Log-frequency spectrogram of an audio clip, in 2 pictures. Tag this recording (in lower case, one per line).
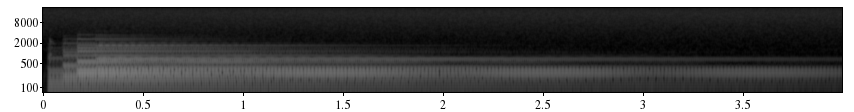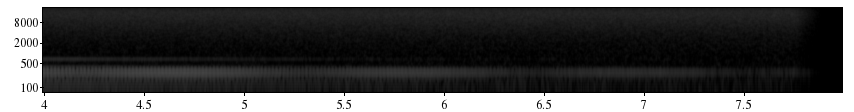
plucked string instrument
guitar
music
musical instrument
